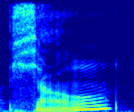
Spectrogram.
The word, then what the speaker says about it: 想: слово «сян», «сян» третьим тоном, который состоит из дерева, глаза, и под ним пишется сердце.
